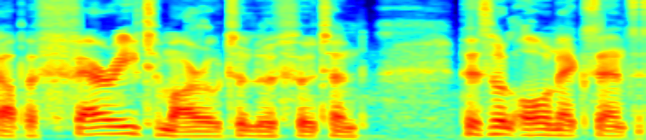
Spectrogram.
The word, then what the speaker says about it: Lofoten: Maybe to Lofoten. I pronounce it as Lofoten, but apparently it's Lofoten.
